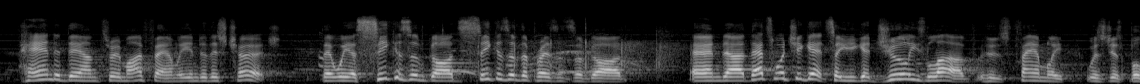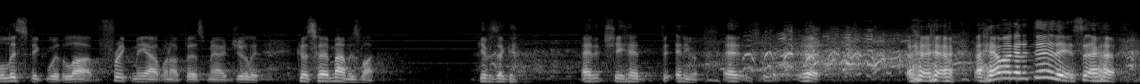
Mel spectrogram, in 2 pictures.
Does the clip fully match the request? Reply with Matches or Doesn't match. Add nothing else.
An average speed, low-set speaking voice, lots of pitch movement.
Doesn't match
